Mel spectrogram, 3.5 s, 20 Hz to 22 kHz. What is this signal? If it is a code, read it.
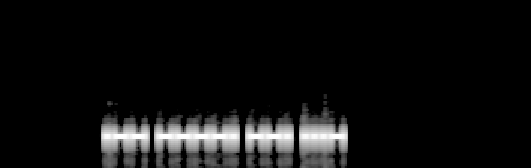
Morse code, heard as a keyed tone, about 51 wpm, 700 Hz. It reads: W9GV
